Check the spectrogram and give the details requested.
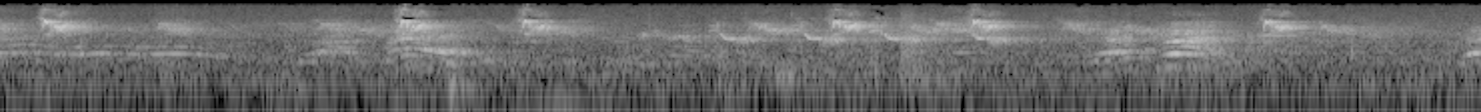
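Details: Russet sparrows in the Kashmir valley give bright, sharp chirps, several birds overlapping in an irregular chatter. Faint voices and background noise sit underneath.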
